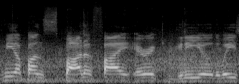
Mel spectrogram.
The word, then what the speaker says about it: Grillo: my name and then Grio is um Spanish if you spell it in English it's gillo but it's g r i l l o um and um that's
